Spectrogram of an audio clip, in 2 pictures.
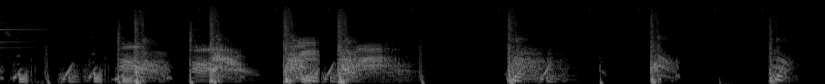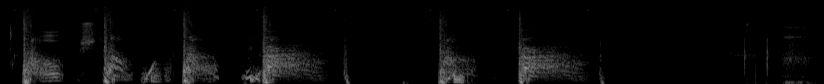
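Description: A sword swishes through the air in repeated swings.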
